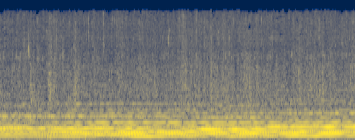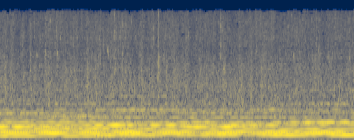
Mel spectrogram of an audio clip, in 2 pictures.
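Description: Calm ambient music of slow, sustained chords over steady rain. The music is the louder of the two, and the rain is a fine pattering of drops beneath it.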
